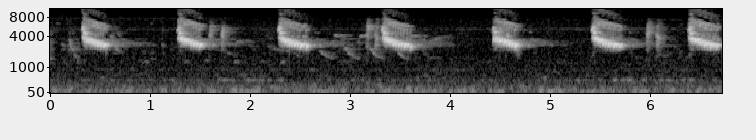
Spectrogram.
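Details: As a mother bird feeds her hatchlings, high piercing chirps, each sliding downward, repeat steadily about once per second over quiet low rustling.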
